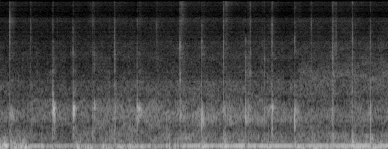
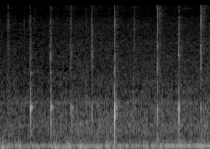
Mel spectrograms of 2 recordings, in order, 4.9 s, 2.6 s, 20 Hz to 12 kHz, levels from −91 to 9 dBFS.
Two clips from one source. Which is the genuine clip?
second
